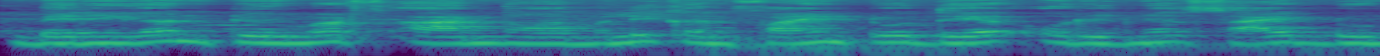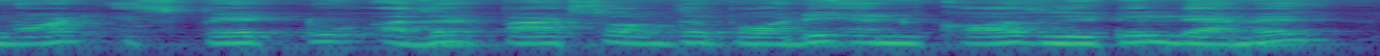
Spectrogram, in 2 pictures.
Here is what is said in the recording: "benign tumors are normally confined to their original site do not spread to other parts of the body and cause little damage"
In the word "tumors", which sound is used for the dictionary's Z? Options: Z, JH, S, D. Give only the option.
S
